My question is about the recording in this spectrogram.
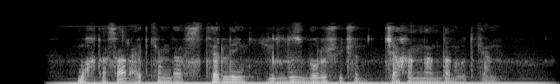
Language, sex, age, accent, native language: Uzbek, male, 40-49, Jizzax, Uzbek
